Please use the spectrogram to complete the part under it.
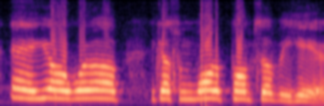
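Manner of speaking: put-on New York accent, pitched very high. Showing how a presenter with a New York accent would sound. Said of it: "with like a New York accent, be like".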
